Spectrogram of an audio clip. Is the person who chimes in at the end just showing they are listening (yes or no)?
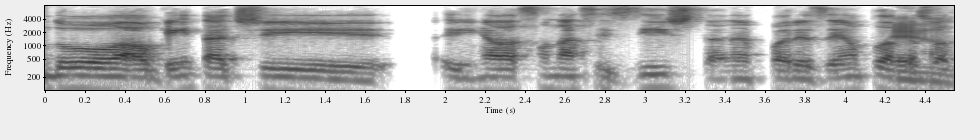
yes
